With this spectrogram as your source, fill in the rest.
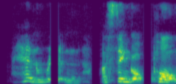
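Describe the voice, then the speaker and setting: A woman projects a raised voice, the sound dry and close with no echo. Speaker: spoken word poet. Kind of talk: spoken word poetry performance.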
